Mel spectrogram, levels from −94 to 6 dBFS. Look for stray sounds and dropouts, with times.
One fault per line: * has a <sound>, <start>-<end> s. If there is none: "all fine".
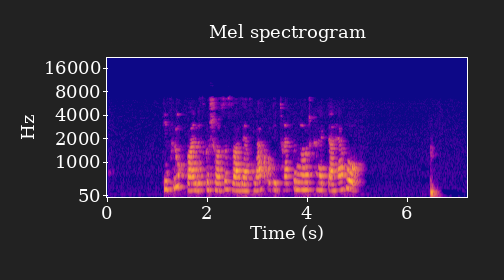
all fine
